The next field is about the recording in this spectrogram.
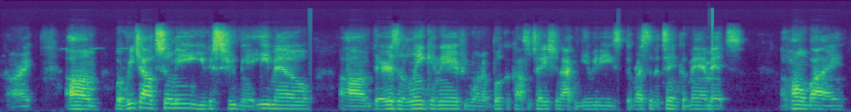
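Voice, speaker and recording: A man, slightly hoarse, giving casual real estate advice in a relaxed, conversational way with many fillers. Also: mid-range voice, lo-fi sound, slight background noise. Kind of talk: casual live-stream advice talk.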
